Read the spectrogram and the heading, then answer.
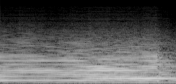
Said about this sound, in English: Thank you, Greg, for the foghorn.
